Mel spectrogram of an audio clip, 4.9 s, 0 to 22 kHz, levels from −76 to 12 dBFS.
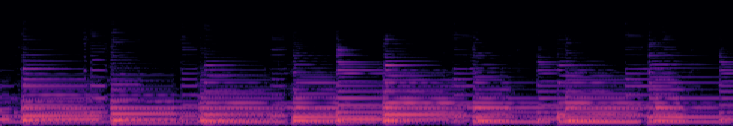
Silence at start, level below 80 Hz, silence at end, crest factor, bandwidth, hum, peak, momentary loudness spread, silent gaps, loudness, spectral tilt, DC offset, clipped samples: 0 s; -64 dBFS; 0 s; 16 dB; 8.8 kHz; none; -12 dBFS; 4 LU; none; -29 LUFS; -8.5 dB/octave; under 0.1%; under 0.1%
